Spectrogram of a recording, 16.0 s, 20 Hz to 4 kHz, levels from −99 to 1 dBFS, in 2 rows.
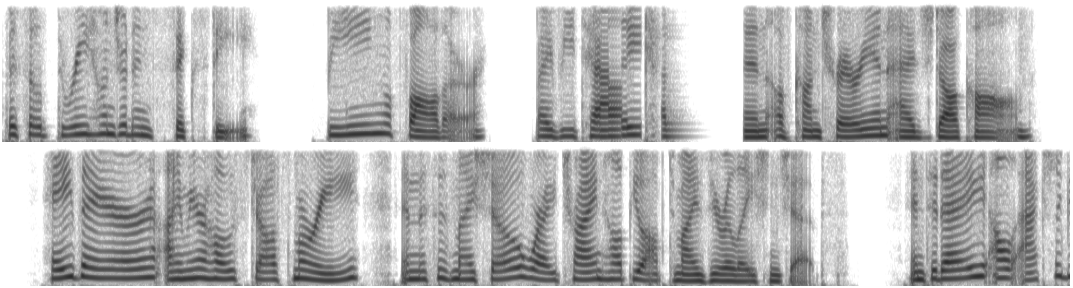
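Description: Repeated packet loss (robotic sound) hits this speech clip from 4.46 to 4.96 s. Six short holes open in quick succession, the longest about 79 ms, and each is patched by stretching the preceding sound. Roughly half of that half-second is filled-in material rather than real audio, so about 0.26 s of the original is gone and what remains sounds choppy. Right after, from 4.98 to 5.58 s, the sound smears into a fading buzz and then drops to about 0.31 s of silence before returning with around 0.58 s never recovered, the pattern of a long network dropout, likely when the stream stalled and the receiver's concealment ran out. Throughout, nothing reaches above 4 kHz, consistent with a narrowband 64 kbps G.711 mu-law call path.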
